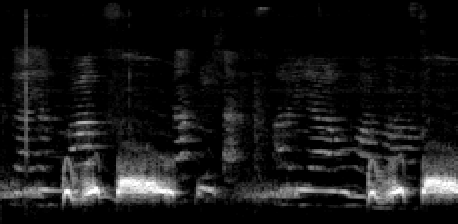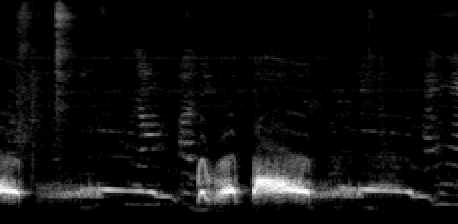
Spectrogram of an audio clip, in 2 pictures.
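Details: Spotted dove cooing actively after being sunbathed: three phrases about three seconds apart, each a short rising note, a loud steady coo, then a softer lower trailing coo. Quiet background.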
